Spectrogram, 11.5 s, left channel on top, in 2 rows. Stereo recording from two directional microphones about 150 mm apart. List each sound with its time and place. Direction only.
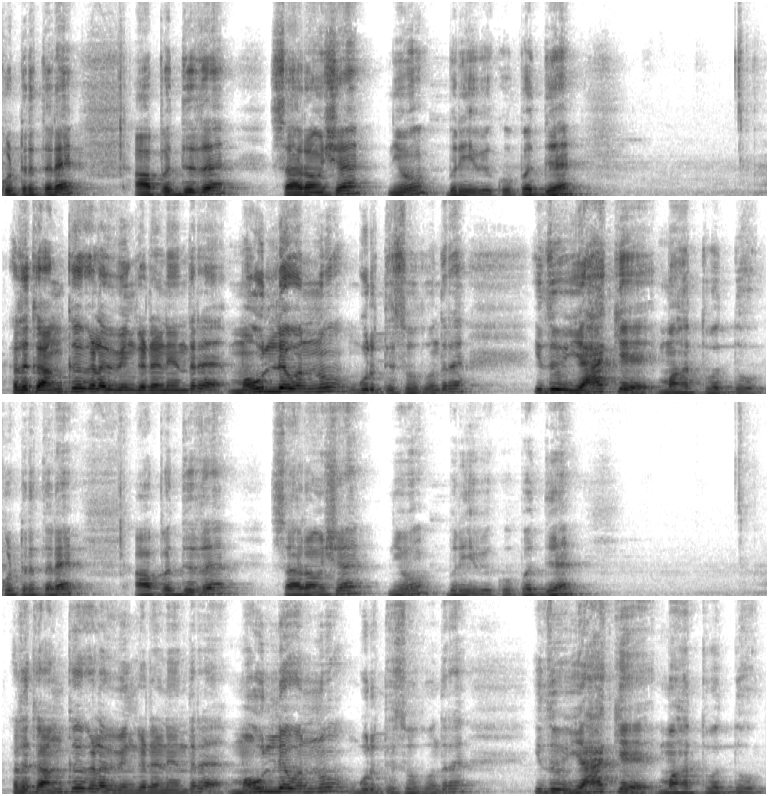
0.0 s speech: 30° left (ahead or behind)
5.8 s speech: 35° left (ahead or behind); by 11.3 s centre (ahead or behind)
